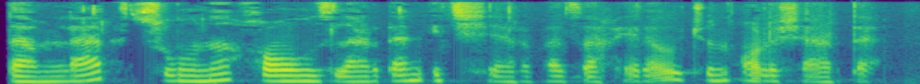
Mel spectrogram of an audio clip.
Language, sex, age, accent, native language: Uzbek, female, 30-39, Xorazm, Uzbek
